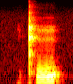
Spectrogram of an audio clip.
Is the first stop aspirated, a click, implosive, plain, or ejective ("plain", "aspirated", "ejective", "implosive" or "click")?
aspirated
